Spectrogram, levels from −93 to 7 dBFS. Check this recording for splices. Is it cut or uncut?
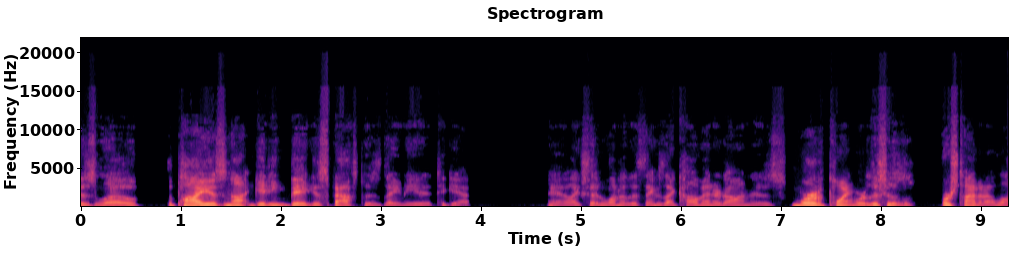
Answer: uncut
